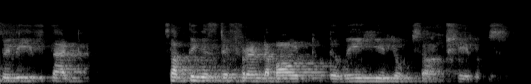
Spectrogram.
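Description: Audible echo from the room is present. A man's words come at a fairly slow tempo. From India, Chennai; India. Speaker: psychiatrist; guest. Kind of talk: interview. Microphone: connection drops; video call.

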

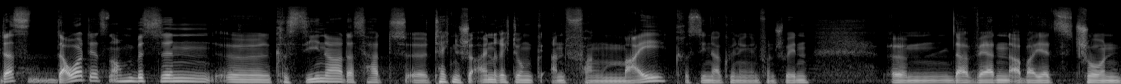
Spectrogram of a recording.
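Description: Very slowly, a man speaks with a very deep, low pitch and a dark, mellow tone. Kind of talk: interview answer. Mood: calm, matter-of-fact. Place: workshop. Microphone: handheld.

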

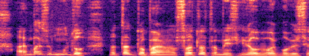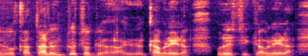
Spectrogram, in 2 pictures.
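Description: A man speaks in a Montevideo accent. His intonation is lively. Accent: Rioplatense Spanish (Montevideo). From Uruguay. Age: 90s. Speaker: sculptor; interviewee. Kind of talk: casual chat. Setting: artist's workshop. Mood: calm, reflective. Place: workshop. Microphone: lapel.

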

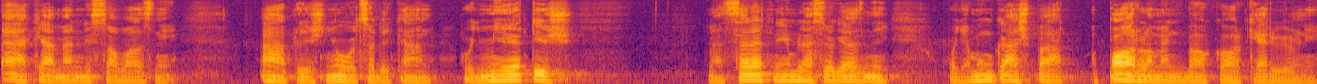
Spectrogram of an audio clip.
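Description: A man talks at a fairly slow pace with fairly even intonation and a fairly low pitch. It is a plain, everyday voice. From Hungary, Hajdúnánás; Hungary. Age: 40s. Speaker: parliamentary candidate; candidate. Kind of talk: campaign speech. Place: studio. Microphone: lapel.

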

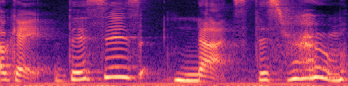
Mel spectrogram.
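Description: A woman's voice carries audible room echo, with light background noise. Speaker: travel vlogger. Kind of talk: casual vlog chat. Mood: excited, amused. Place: home room. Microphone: phone near.

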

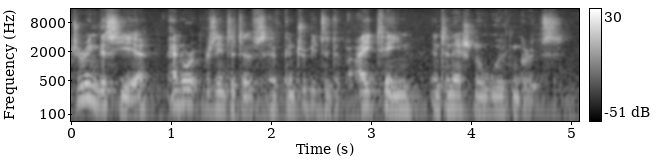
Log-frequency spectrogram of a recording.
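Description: A man talks at a fairly quick pace and medium pitch, with ordinary pitch variation. Clear background noise is present.

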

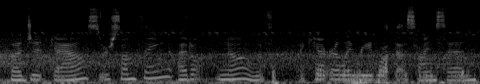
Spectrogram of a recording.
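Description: Over loud background noise, a woman speaks at a fairly slow pace with ordinary pitch variation in a dry recording with no echo. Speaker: solo road-trip vlogger. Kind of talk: casual vlog chat. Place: open country. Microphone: phone near.

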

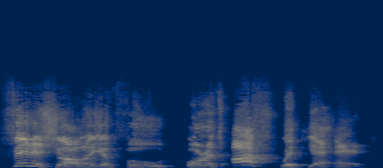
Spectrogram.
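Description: In a put-on character voice, a man talks at a fairly slow pace, shrill and extremely high in pitch. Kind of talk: children's story reading. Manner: screeching.

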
